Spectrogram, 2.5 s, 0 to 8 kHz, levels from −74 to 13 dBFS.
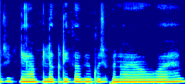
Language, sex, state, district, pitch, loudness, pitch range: Hindi, female, Jharkhand, Deoghar, 245 Hz, -12 LUFS, 240-250 Hz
